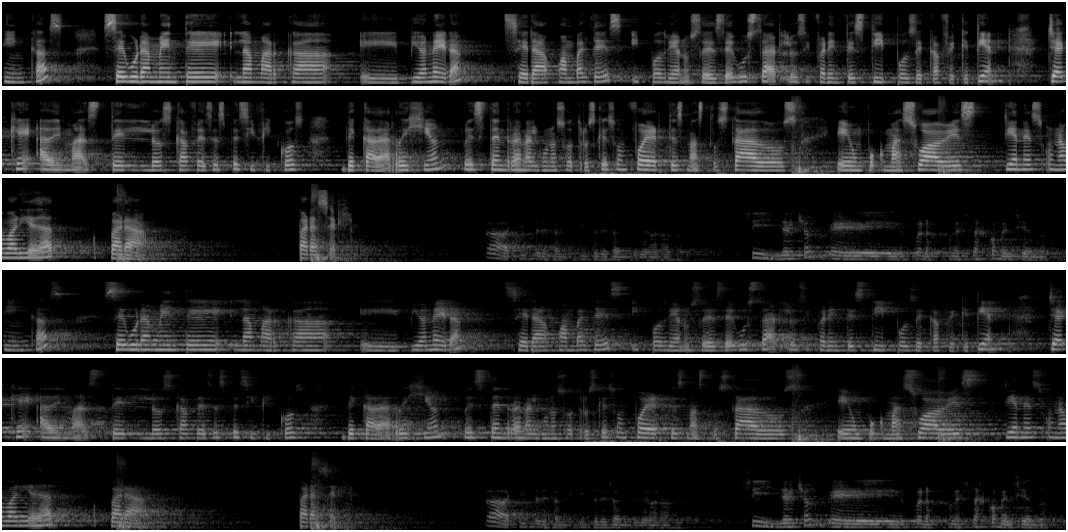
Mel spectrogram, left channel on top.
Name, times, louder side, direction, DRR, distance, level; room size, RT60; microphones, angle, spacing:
voice 1, 0.0-3.3 3.6-4.6 5.0-20.4 20.7-21.8 22.4-22.7 24.3-24.8, left 6 dB, 65° left, 14 dB, 0.5 m, -31 dB
sound 1, 16.4-19.2 19.5-19.7 20.0-20.3 20.8-20.9 22.4-23.4 24.2-25.0, left 1 dB, 15° left, 0.6 m, -45 dB
voice 2, 26.1-28.0 28.7-31.7, right 1 dB, 15° right, 7 dB, 0.8 m, -44 dB
17.5 x 9.5 x 6.6 m, 2.3 s
head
